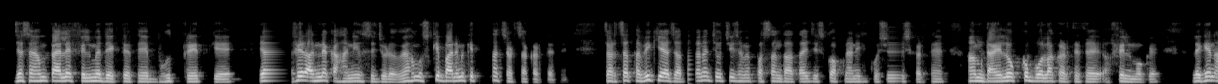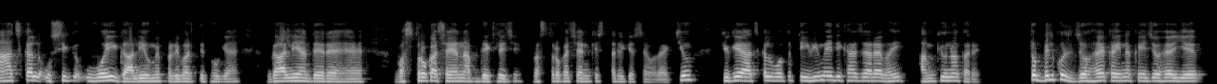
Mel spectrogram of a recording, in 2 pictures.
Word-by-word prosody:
जैसे 170 Hz, +1 st, +2 dB
हम 165 Hz, +1 st, +3 dB
पहले 165 Hz, +1 st, +5 dB
फ़िल्में 165 Hz, -1 st, +2 dB
देखते 140 Hz, -1 st, +1 dB
थे 135 Hz, -, +1 dB
भूत 140 Hz, +4 st, -5 dB
प्रेत 135 Hz, 0 st, -1 dB
के 120 Hz, -1 st, +1 dB, 0.4 s
या 170 Hz, -, +6 dB, 0.3 s
फ़िर 190 Hz, 0 st, +6 dB
अन्य 170 Hz, +2 st, +5 dB
कहानियों 150 Hz, -1 st, -1 dB
से 140 Hz, -1 st, -6 dB
जुड़े 130 Hz, -1 st, 0 dB
हुए। 130 Hz, +6 st, 0 dB
हम 175 Hz, +4 st, +1 dB
उसके 180 Hz, +3 st, 0 dB
बारे 165 Hz, 0 st, +5 dB
में 180 Hz, -, +2 dB
कितना 190 Hz, +1 st, -3 dB
चर्चा -, -, -5 dB
करते -, -, -6 dB
थे। -, -, -25 dB, 0.4 s
चर्चा 185 Hz, -, +1 dB
तभी 190 Hz, +6 st, +3 dB
किया 190 Hz, -4 st, +4 dB
जाता 135 Hz, -1 st, -1 dB
है -, -, +2 dB
ना 190 Hz, -, +2 dB
जो -, -, +2 dB
चीज़ 165 Hz, -1 st, -3 dB
हमें 150 Hz, 0 st, -4 dB
पसंद 140 Hz, 0 st, -2 dB
आता 130 Hz, 0 st, 0 dB
है 135 Hz, -, +1 dB
जिसको 135 Hz, +1 st, -3 dB
अपनाने 130 Hz, -1 st, -4 dB
की 130 Hz, -, -12 dB
कोशिश 135 Hz, +2 st, -8 dB
करते 130 Hz, -1 st, -8 dB
हैं। 125 Hz, -1 st, -6 dB, 0.2 s
हम 160 Hz, 0 st, +4 dB
डायलॉग 160 Hz, +4 st, +4 dB
को 185 Hz, -, +4 dB
बोला 150 Hz, -1 st, +4 dB
करते 130 Hz, 0 st, -3 dB
थे 130 Hz, 0 st, 0 dB, 0.2 s
फ़िल्मों 130 Hz, -4 st, 0 dB
के। -, -, -2 dB, 0.4 s
लेकिन 180 Hz, +4 st, +4 dB
आजकल 170 Hz, +3 st, +2 dB
उसी 170 Hz, +7 st, -3 dB
ग -, -, -3 dB
वहीं 170 Hz, +4 st, +4 dB
गालियों 145 Hz, +1 st, +3 dB
में 150 Hz, +1 st, -1 dB
परिवर्तित 140 Hz, -1 st, -2 dB
हो 135 Hz, -, -3 dB
गया 125 Hz, 0 st, -5 dB
है। 130 Hz, -, -9 dB, 0.3 s
गालियाँ 155 Hz, +1 st, +4 dB
दे 140 Hz, -1 st, +2 dB
रहे 135 Hz, -2 st, 0 dB
हैं। 130 Hz, 0 st, -3 dB, 0.3 s
वस्त्रों 130 Hz, +7 st, +1 dB
का 170 Hz, 0 st, +4 dB
चयन 150 Hz, -2 st, +1 dB
आप 145 Hz, -, 0 dB
देख 140 Hz, +1 st, -2 dB
लीजिए, 145 Hz, +1 st, -2 dB
वस्त्रों 145 Hz, +3 st, -4 dB
का 145 Hz, -, -1 dB
चयन 140 Hz, -1 st, -2 dB
किस 145 Hz, 0 st, -9 dB
तरीके 130 Hz, -2 st, -5 dB
से 120 Hz, 0 st, -13 dB
हो 110 Hz, -, -10 dB
रहा 110 Hz, -, -7 dB
है। 110 Hz, -, -10 dB
क्यों? 205 Hz, +2 st, +2 dB, 0.3 s
क्योंकि 170 Hz, +2 st, +2 dB
आजकल 170 Hz, +3 st, -1 dB
वो 175 Hz, 0 st, 0 dB
तो 185 Hz, +2 st, -9 dB
टीवी 175 Hz, +1 st, +1 dB
में 200 Hz, -, +1 dB
ही -, -, +3 dB
दिखाया 180 Hz, -2 st, -1 dB
जा 170 Hz, 0 st, +2 dB
रहा 165 Hz, 0 st, +4 dB
है 150 Hz, -, -1 dB
भई। -, -, -10 dB, 0.2 s
हम 140 Hz, +1 st, -1 dB
क्यों 175 Hz, +4 st, +1 dB
ना 175 Hz, -, +2 dB
करें? -, -, -6 dB, 0.5 s
तो 220 Hz, -, +7 dB
बिल्कुल 210 Hz, -1 st, +2 dB
जो 160 Hz, -, +5 dB
है 165 Hz, +3 st, +3 dB
कहीं 170 Hz, -2 st, +1 dB
न 170 Hz, -, -1 dB
कहीं 160 Hz, 0 st, -2 dB
जो 160 Hz, 0 st, +1 dB
है 160 Hz, 0 st, +3 dB
ये 155 Hz, 0 st, +1 dB
150 Hz, 265 wpm, -19 LUFS, 135-170 Hz, 0.5 s, तो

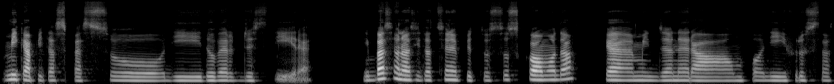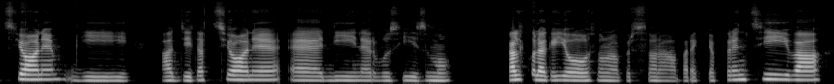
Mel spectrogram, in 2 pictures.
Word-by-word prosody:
mi 225 Hz, +1 st, +3 dB
capita 195 Hz, -2 st, +2 dB
spesso 180 Hz, -1 st, -5 dB
di 175 Hz, 0 st, -3 dB
dover 185 Hz, 0 st, -3 dB
gestire 180 Hz, 0 st, -10 dB, 0.5 s
in 190 Hz, +1 st, -7 dB
base 255 Hz, +4 st, +8 dB
a -, -, +5 dB
una 215 Hz, -2 st, +7 dB
situazione 200 Hz, +1 st, -2 dB
piuttosto 190 Hz, 0 st, -11 dB
scomoda 215 Hz, +3 st, +3 dB, 0.2 s
che 195 Hz, -1 st, +4 dB
mi 190 Hz, -1 st, -4 dB
genera 180 Hz, -1 st, 0 dB
un 175 Hz, 0 st, -8 dB
po' 185 Hz, +1 st, -10 dB
di 180 Hz, -1 st, -5 dB
frustrazione, 195 Hz, +6 st, +2 dB
di 180 Hz, -3 st, -5 dB, 0.3 s
agitazione 200 Hz, +3 st, 0 dB
e 190 Hz, -1 st, 0 dB
di 185 Hz, 0 st, -4 dB
nervosismo. 180 Hz, 0 st, -5 dB, 0.5 s
Calcola 210 Hz, 0 st, +5 dB
che 190 Hz, -, -6 dB
io 190 Hz, -2 st, +2 dB
sono 185 Hz, -1 st, -7 dB
una 175 Hz, -1 st, -5 dB
persona 175 Hz, 0 st, -9 dB
parecchio 175 Hz, +1 st, -11 dB
apprensiva, 220 Hz, +1 st, +2 dB
185 Hz, 120 wpm, -23 LUFS, 180-210 Hz, 0.5 s, base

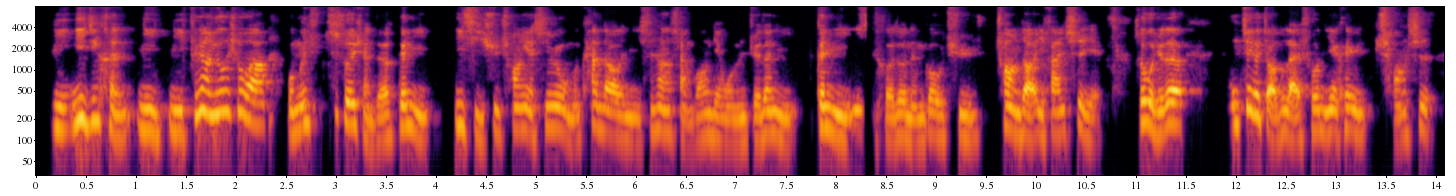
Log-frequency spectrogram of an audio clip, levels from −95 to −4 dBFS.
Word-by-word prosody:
你 155 Hz, -, 0 dB
你 195 Hz, -, +5 dB
已 205 Hz, -, +6 dB
经 190 Hz, +2 st, +1 dB
很 240 Hz, +3 st, 0 dB, 0.2 s
你 140 Hz, -4 st, -2 dB
你 135 Hz, -1 st, 0 dB
非 135 Hz, -, -3 dB
常 250 Hz, -3 st, +6 dB
优 255 Hz, +2 st, +3 dB
秀 250 Hz, -1 st, -1 dB
啊， 170 Hz, -3 st, +6 dB, 0.2 s
我 -, -, -1 dB
们 155 Hz, +5 st, 0 dB
之 160 Hz, -, -9 dB
之 235 Hz, -, -5 dB
所 175 Hz, -5 st, +3 dB
以 -, -, +4 dB
选 100 Hz, -, -4 dB
择， 110 Hz, +2 st, -1 dB
跟 160 Hz, +1 st, +3 dB
你 220 Hz, +4 st, -3 dB, 0.2 s
一 170 Hz, -1 st, -2 dB
起 145 Hz, -, -3 dB
去 130 Hz, +5 st, -4 dB
创 150 Hz, +3 st, -2 dB
业， -, -, -1 dB
是 -, -, -5 dB
因 155 Hz, -, 0 dB
为 -, -, +2 dB
我 140 Hz, -, -2 dB
们 105 Hz, +1 st, -6 dB
看 170 Hz, -3 st, -2 dB
到 125 Hz, -4 st, +3 dB
了 115 Hz, -, -2 dB
你 105 Hz, -1 st, -5 dB
身 105 Hz, +7 st, -8 dB
上 145 Hz, -1 st, -1 dB
的 -, -, -4 dB
闪 130 Hz, -9 st, -6 dB
光 115 Hz, +4 st, -5 dB
点。 110 Hz, -3 st, -5 dB
我 100 Hz, -, -6 dB
们 100 Hz, +1 st, -4 dB
觉 110 Hz, -1 st, -3 dB
得 130 Hz, +2 st, +1 dB
你 110 Hz, -5 st, -3 dB, 0.2 s
跟 155 Hz, -1 st, +4 dB
你 235 Hz, -, +2 dB
一 260 Hz, +5 st, -2 dB
起 265 Hz, -, -8 dB
合 105 Hz, -1 st, -3 dB
作 120 Hz, -, -1 dB
能 100 Hz, -3 st, -3 dB
够 120 Hz, 0 st, -2 dB
去 115 Hz, -1 st, -5 dB, 0.2 s
创 -, -, +3 dB
造 -, -, +6 dB
一 120 Hz, -, -2 dB
番 130 Hz, +1 st, -1 dB
事 130 Hz, -, -2 dB
业。” 105 Hz, -, -8 dB, 0.3 s
所 180 Hz, -, +2 dB
以 -, -, +4 dB
我 175 Hz, -, +7 dB
觉 -, -, 0 dB
得， 170 Hz, 0 st, +8 dB, 0.5 s
从 -, -, -2 dB
这 275 Hz, -, +3 dB
个 225 Hz, -, +5 dB
角 -, -, +5 dB
度 135 Hz, -, -3 dB
来 -, -, +5 dB
说， 140 Hz, 0 st, -3 dB
你 130 Hz, -, -2 dB
也 135 Hz, -, +2 dB
可 150 Hz, -, -2 dB
以 145 Hz, -, 0 dB, 0.2 s
尝 -, -, -4 dB
试， -, -, -4 dB
140 Hz, 340 characters per minute, -24 LUFS, 115-175 Hz, 0.5 s, 得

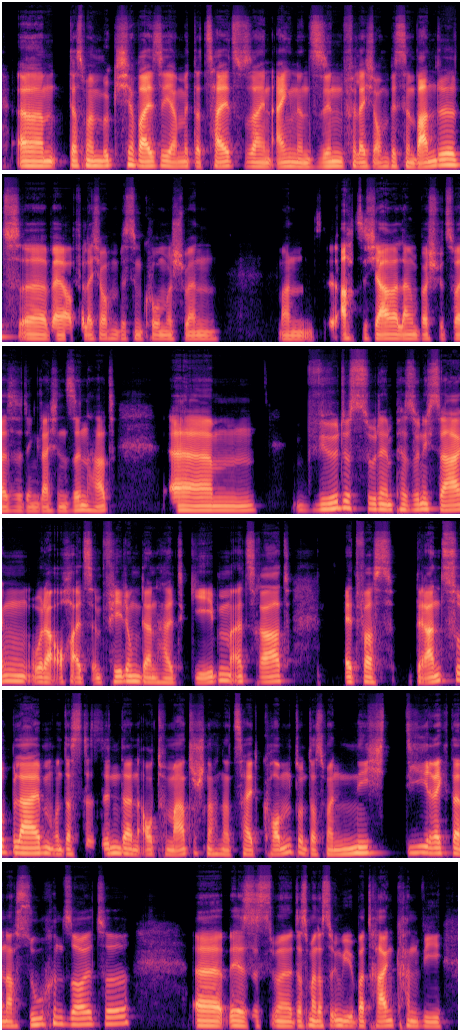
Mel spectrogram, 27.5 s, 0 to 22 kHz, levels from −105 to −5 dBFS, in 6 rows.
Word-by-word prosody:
ähm, 110 Hz, 0 st, +5 dB
dass 115 Hz, -1 st, -1 dB
man 115 Hz, -1 st, +3 dB
möglicherweise 115 Hz, -1 st, +4 dB
ja 105 Hz, -3 st, +2 dB
mit 105 Hz, 0 st, -5 dB
der 100 Hz, -, -3 dB
Zeit 105 Hz, +2 st, +4 dB
so 105 Hz, -1 st, -8 dB
seinen 95 Hz, -2 st, +1 dB
eigenen 95 Hz, 0 st, +3 dB
Sinn 100 Hz, +4 st, 0 dB
vielleicht 95 Hz, -3 st, -1 dB
auch 95 Hz, -, -2 dB
'n 100 Hz, -, -9 dB
bisschen 95 Hz, -2 st, -4 dB
wandelt. 130 Hz, +8 st, +4 dB
Äh, -, -, -5 dB
wäre 95 Hz, -2 st, +1 dB
ja 90 Hz, -1 st, +4 dB
vielleicht 90 Hz, 0 st, -6 dB
auch 90 Hz, 0 st, -4 dB
'n 95 Hz, -, -11 dB
bisschen 90 Hz, -1 st, -10 dB
komisch, 90 Hz, -2 st, -7 dB
wenn 85 Hz, 0 st, -6 dB, 0.6 s
man 85 Hz, -2 st, -7 dB, 0.3 s
80 100 Hz, -, +1 dB
Jahre 95 Hz, 0 st, +6 dB
lang 95 Hz, 0 st, -2 dB
beispielsweise 90 Hz, -1 st, -4 dB
den 90 Hz, 0 st, -10 dB
gleichen 90 Hz, +1 st, -5 dB
Sinn 105 Hz, +3 st, -3 dB
hat. 95 Hz, +2 st, -4 dB, 0.5 s
Ähm, 100 Hz, 0 st, +3 dB, 0.4 s
wie 105 Hz, +4 st, -7 dB
würdest 145 Hz, 0 st, -1 dB
du 125 Hz, -, -3 dB
denn 120 Hz, -2 st, -1 dB
persönlich 120 Hz, +2 st, -4 dB
sagen 120 Hz, +3 st, +3 dB
oder 110 Hz, -2 st, +1 dB
auch 105 Hz, -, -5 dB
als 100 Hz, 0 st, -1 dB
Empfehlung 120 Hz, +5 st, -1 dB
dann 105 Hz, -2 st, -1 dB
halt 95 Hz, -2 st, -5 dB
geben, 115 Hz, +9 st, -2 dB
als 120 Hz, -2 st, -4 dB
Rat, 120 Hz, +3 st, +2 dB, 0.5 s
etwas -, -, 0 dB, 0.2 s
dranzubleiben 130 Hz, -3 st, +4 dB
und 105 Hz, +1 st, -5 dB
dass 105 Hz, -, -4 dB
der -, -, -12 dB
Sinn 125 Hz, +2 st, -3 dB
dann 115 Hz, -4 st, +1 dB
automatisch 105 Hz, +3 st, -2 dB
nach 110 Hz, -2 st, -5 dB
'ner 95 Hz, -3 st, -7 dB
Zeit 100 Hz, -3 st, -2 dB
kommt 120 Hz, +9 st, -3 dB
und 115 Hz, -6 st, -6 dB
dass 100 Hz, -1 st, -5 dB
man 105 Hz, +3 st, -2 dB
nicht 130 Hz, 0 st, -1 dB, 0.2 s
direkt 130 Hz, -2 st, +1 dB
danach 105 Hz, -3 st, +2 dB
suchen 145 Hz, +8 st, -5 dB
sollte? 145 Hz, +4 st, -1 dB, 0.6 s
Äh, 115 Hz, -1 st, +6 dB
es 115 Hz, -1 st, 0 dB
ist, 115 Hz, -1 st, -8 dB
äh 110 Hz, -1 st, 0 dB
dass 110 Hz, +4 st, -4 dB
man 115 Hz, -, +1 dB
das 110 Hz, +2 st, -3 dB
irgendwie 120 Hz, -1 st, -2 dB
übertragen 110 Hz, +1 st, +1 dB
kann 110 Hz, -2 st, -7 dB
wie, 100 Hz, -1 st, -5 dB
105 Hz, 180 wpm, -25 LUFS, 95-125 Hz, 0.6 s, Jahre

